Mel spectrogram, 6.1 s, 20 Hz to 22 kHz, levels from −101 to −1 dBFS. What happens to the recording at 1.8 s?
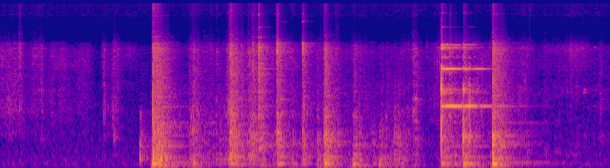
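Right there and across the whole clip you hear a grainy, noise-filled top end, likely Bluetooth LC3 compression filling thinned highs with noise, consistent with 10 ms frames at around 48 kbps.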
